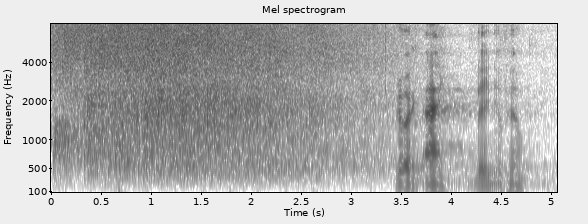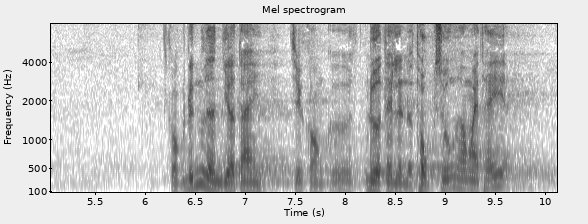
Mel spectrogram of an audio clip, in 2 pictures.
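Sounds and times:
audience applause: 0:00.0 - 0:03.4
speech: 0:03.4 - 0:04.9, 0:06.2 - 0:10.1.

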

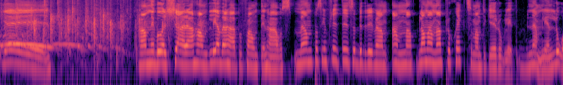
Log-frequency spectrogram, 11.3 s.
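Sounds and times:
vocal cheer: 0:00.0 - 0:02.6
audience clapping: 0:00.0 - 0:04.6
speech: 0:02.8 - 0:11.2.

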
